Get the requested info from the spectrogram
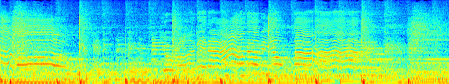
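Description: Live band of drums, bass, keys, two electric guitars, trumpet and trombone playing under a woman's lead vocal, with a steady drum beat.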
